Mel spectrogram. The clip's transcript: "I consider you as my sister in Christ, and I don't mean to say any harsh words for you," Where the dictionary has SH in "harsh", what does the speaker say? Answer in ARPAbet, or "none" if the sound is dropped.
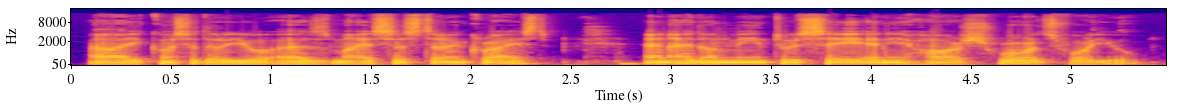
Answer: SH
